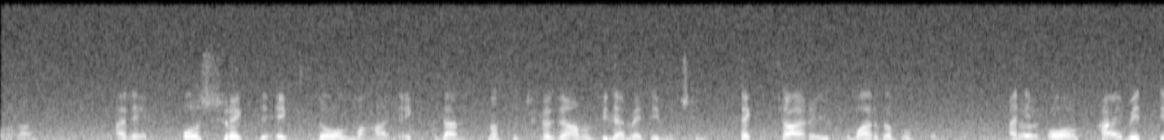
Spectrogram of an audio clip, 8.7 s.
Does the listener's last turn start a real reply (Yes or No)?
No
